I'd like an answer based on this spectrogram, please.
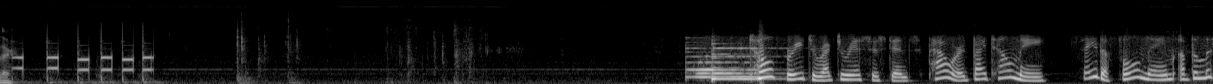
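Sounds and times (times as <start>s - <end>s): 
speech: 0.0s - 0.3s, 7.9s - 12.1s
telephone keypad dialing beeps: 0.1s - 1.6s.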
